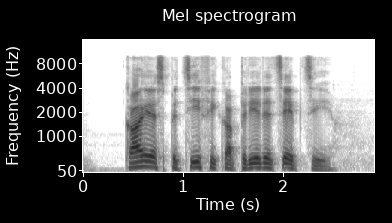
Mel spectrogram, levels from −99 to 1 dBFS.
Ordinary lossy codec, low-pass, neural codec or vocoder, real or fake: none; 9.9 kHz; vocoder, 22.05 kHz, 80 mel bands, WaveNeXt; fake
